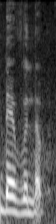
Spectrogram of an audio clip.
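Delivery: डेवलप as DEV-uh-lup; डेवलप the common mistaken way, DEV first; stress on first syllable. Shown as a demonstration. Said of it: "हम usually इस word को बोलते हैं".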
